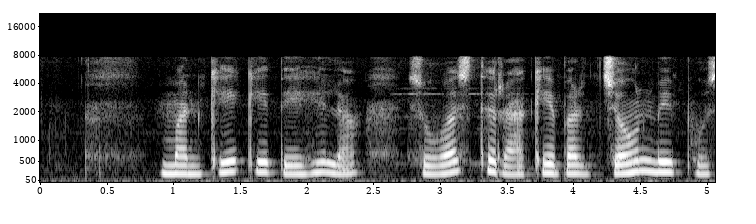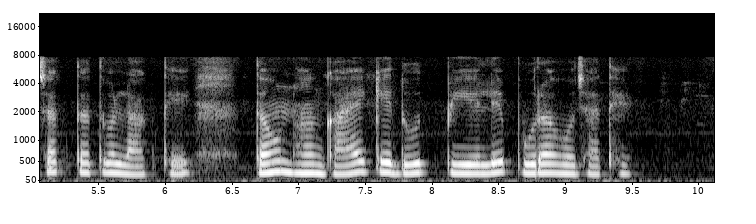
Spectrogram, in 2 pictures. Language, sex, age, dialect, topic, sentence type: Chhattisgarhi, female, 18-24, Western/Budati/Khatahi, agriculture, statement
